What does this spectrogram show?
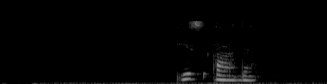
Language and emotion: Russian, neutral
